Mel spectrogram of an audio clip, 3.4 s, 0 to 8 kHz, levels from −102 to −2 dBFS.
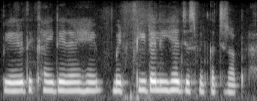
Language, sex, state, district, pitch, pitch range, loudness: Hindi, female, Madhya Pradesh, Bhopal, 210 Hz, 210-220 Hz, -17 LUFS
